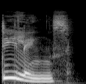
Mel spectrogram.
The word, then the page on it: dealings: British English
